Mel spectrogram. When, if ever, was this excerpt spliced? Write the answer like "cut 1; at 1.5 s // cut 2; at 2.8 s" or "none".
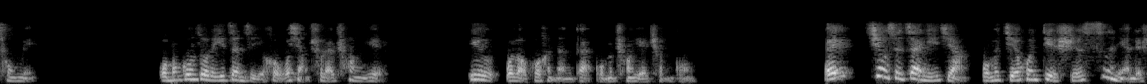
none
